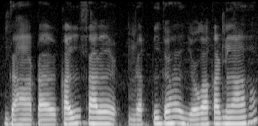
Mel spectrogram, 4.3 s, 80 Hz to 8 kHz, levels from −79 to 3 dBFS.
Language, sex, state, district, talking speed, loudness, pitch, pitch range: Hindi, male, Bihar, Patna, 155 wpm, -13 LUFS, 135 Hz, 120-140 Hz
